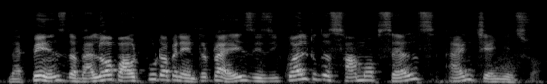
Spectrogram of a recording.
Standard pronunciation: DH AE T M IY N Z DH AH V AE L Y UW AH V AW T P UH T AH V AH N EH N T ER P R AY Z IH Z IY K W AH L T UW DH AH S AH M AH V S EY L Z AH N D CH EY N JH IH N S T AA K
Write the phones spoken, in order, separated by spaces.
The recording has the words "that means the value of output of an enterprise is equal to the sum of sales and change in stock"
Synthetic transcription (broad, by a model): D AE T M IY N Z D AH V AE L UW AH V AW T P UH T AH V AH N EH N T ER P R AY Z IH Z IY K W AH L T UW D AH S AH M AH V S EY L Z AH N D CH EY N JH IH N S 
